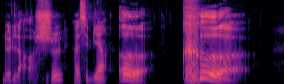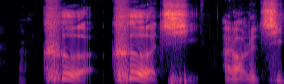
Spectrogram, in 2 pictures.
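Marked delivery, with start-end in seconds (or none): 1.8-3.8 "Ke" with a puff of air after the k and an open e; aspirated ke. Shown as a demonstration. Teacher drills the aspirated "Ke", loud and clear. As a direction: breathe out hard on the k of "Ke". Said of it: "Et le E est très ouvert ici".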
